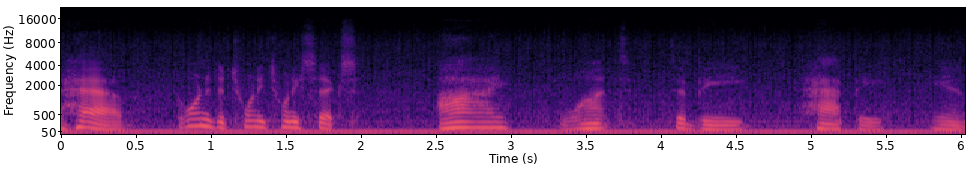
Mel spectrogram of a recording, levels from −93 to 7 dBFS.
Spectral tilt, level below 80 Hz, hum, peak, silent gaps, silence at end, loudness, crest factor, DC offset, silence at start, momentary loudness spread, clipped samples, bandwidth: -7.5 dB/octave; -44 dBFS; none; -14 dBFS; none; 0 s; -37 LUFS; 22 dB; under 0.1%; 0 s; 14 LU; under 0.1%; 15.5 kHz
